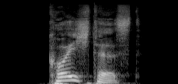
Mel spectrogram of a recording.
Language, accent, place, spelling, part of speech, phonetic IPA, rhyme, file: German, Germany, Berlin, keuchtest, verb, [ˈkɔɪ̯çtəst], -ɔɪ̯çtəst, De-keuchtest.ogg
- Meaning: inflection of keuchen: 1. second-person singular preterite 2. second-person singular subjunctive II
